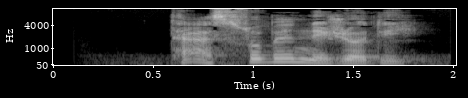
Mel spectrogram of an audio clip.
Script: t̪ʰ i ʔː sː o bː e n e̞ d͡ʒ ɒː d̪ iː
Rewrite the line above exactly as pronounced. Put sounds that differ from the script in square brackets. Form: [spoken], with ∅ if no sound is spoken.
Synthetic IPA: t̪ʰ [æ] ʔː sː o [b] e n e̞ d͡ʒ ɒː d̪ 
